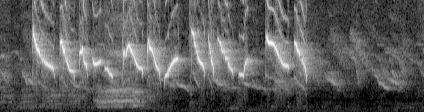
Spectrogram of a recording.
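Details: Oriental white-eye singing in the morning, a natural recording used as a lure to prompt other white-eyes: a rapid, bubbly run of high sweeping twitters, about a dozen in two and a half seconds, then a pause and one last note.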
